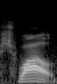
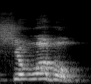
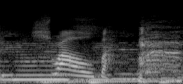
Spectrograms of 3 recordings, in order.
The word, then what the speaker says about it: Schwalbe: And can I just say on the pronunciation of Schwalbe? What are you talking about, you idiot? It's Schwabble. Schwabble.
